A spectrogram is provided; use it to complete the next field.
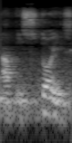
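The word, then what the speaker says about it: ἀπίστοις: Nos menciona también que los incrédulos, y estos incrédulos viene de una palabra, un vocablo griego que se pronuncia así, apistois, y estos son los que confiesan a Cristo, pero con sus hechos lo niegan.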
